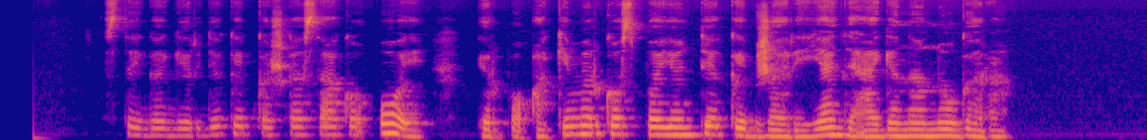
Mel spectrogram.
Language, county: Lithuanian, Panevėžys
